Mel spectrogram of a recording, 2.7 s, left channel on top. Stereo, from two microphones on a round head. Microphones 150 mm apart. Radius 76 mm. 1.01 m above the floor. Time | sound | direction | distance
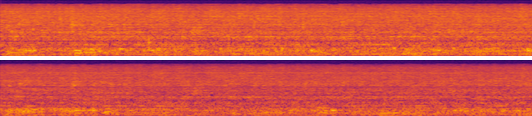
0.0 | running water | 60° left (ahead or behind) | 2.5 m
